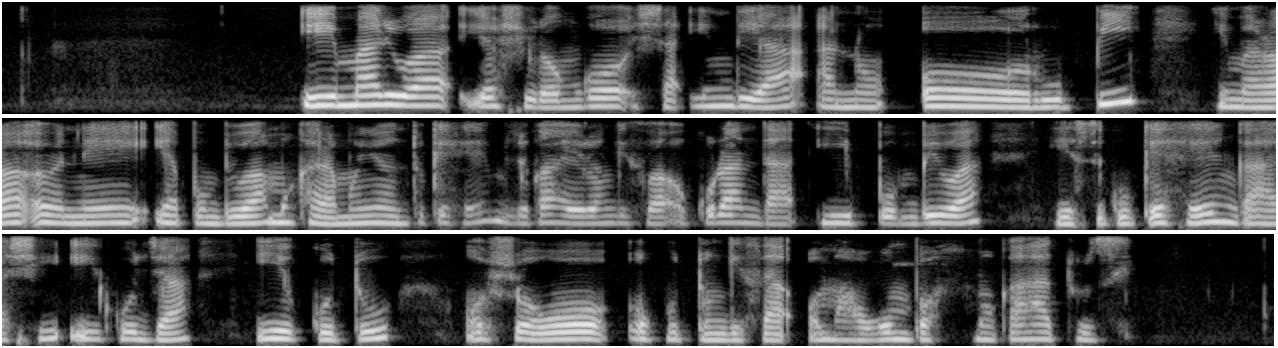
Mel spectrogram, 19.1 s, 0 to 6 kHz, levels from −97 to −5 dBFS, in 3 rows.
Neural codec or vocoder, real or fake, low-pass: none; real; 5.4 kHz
